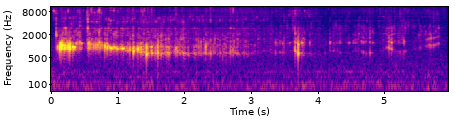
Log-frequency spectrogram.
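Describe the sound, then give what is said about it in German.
Coffee is poured very close to the microphone, a bright gurgling stream that starts strong and slowly tapers off, followed by a few scattered drips and small splashes. No one speaks. “Ah, da kam der Kaffeebrüt noch hinterher.”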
